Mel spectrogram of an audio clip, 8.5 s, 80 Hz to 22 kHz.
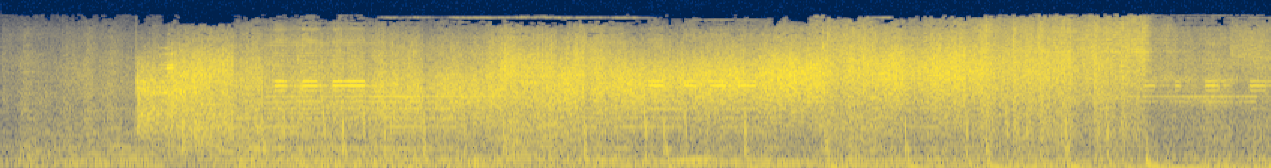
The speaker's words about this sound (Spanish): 8.15 de la mañana, esquina de Extremadura con Insurgente Sur. El tráfico como en tiempos de prepandemia.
